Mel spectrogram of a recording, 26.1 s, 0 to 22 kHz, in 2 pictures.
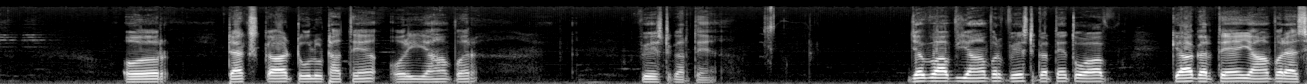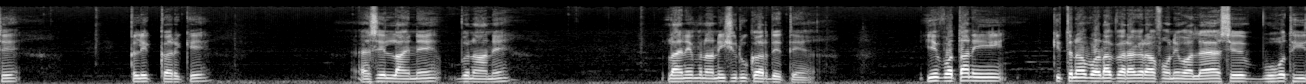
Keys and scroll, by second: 7.9 ctrl+v.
